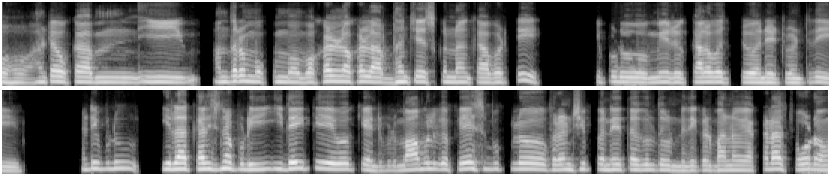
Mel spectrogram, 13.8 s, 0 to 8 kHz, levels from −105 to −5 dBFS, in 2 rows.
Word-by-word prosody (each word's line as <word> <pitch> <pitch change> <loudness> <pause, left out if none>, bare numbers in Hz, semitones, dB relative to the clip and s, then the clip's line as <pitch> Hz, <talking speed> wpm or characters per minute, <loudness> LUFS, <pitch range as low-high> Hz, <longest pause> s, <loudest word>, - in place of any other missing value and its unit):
ఓహో! 155 -1 -1
అంటే, 170 +2 -1
ఒక 160 - -4 0.2
హ్మ్. 165 - 0 0.4
ఈ - - +2 0.5
అందరం 190 +3 +2
మొకం 175 +1 -5
మొ 165 - +1
ఒకళ్ళనొకళ్ళు 185 0 +3
అర్థం 165 +4 +1
చేసుకున్నాం 170 -1 -1
కాబట్టి, 160 +7 -2 0.6
ఇప్పుడు 170 +1 -2 0.3
మీరు 160 -1 +1
కలవచ్చు 165 -1 +1
అనేటువంటిది 155 +1 -1 0.7
అంటే, 185 +3 -4
ఇప్పుడు 210 +2 -3 0.4
ఇలా 205 +1 +7
కలిసినప్పుడు 200 -2 +3 0.2
ఇదైతే 220 +2 +3 0.2
ఓకే 190 -1 -5
అండి, 150 -3 -4
ఇప్పుడు 155 +1 -8
మామూలుగా 195 +2 +1
ఫేస్‌బుక్‌లో 200 -1 0 0.2
ఫ్రెండ్‌షిపనేది 185 0 -1
తగులుతూ 175 0 -1
ఉంటుంది. 150 0 -2
ఇక్కడ 165 0 -4
మనం 165 0 -1
ఎక్కడ 195 +5 -4 0.2
చూడం, 185 -2 +1
175 Hz, 145 wpm, -22 LUFS, 165-195 Hz, 0.7 s, ఇలా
